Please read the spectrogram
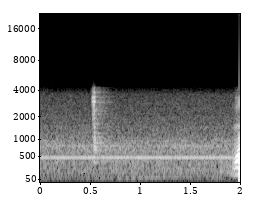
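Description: A steady, even hum at one pitch under low background noise, with a single short click about half a second in.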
